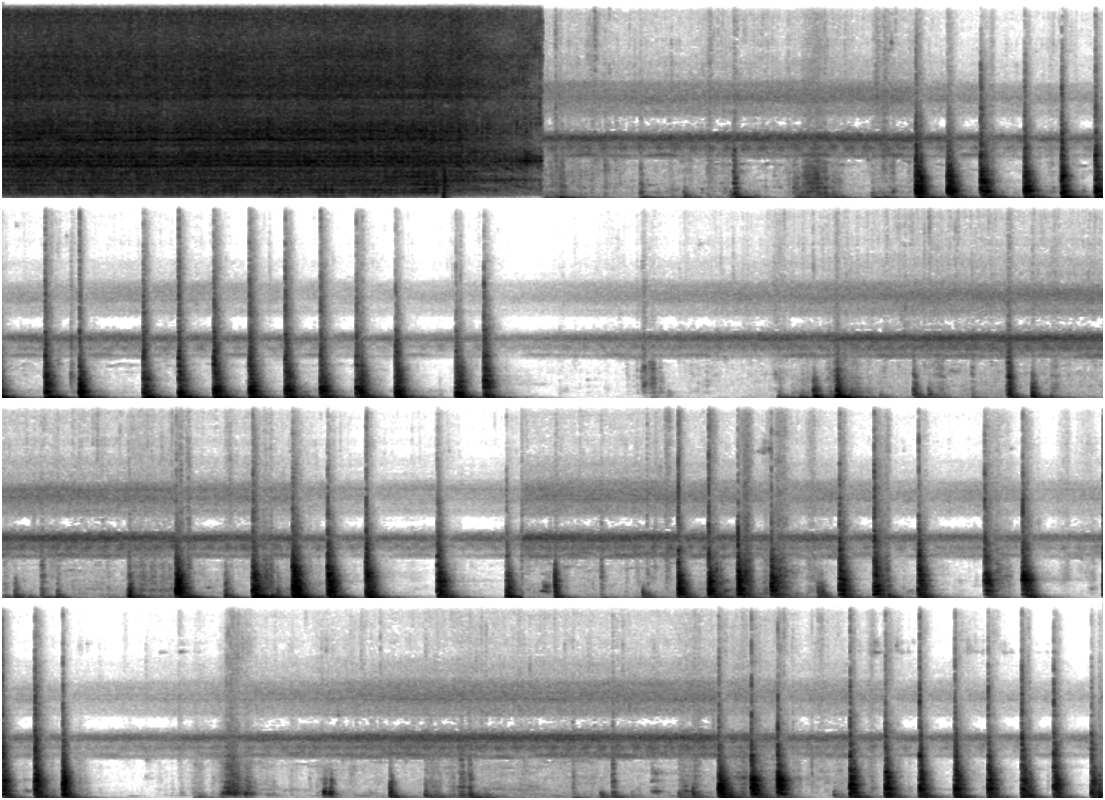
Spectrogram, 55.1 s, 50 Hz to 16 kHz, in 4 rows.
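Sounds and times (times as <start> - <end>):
insects buzzing: 0.0 - 55.0
hammer striking wood: 11.4 - 14.9, 15.5 - 20.0, 51.8 - 55.0.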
